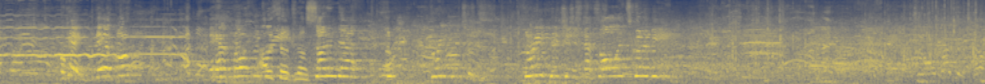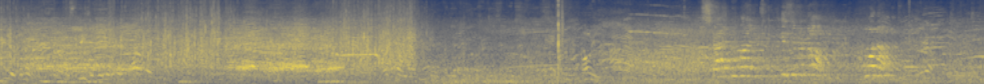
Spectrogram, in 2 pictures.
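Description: A large crowd murmurs and cheers across an open stadium.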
